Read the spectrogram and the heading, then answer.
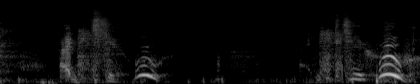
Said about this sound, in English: Oh, big sneezes there. Sorry.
